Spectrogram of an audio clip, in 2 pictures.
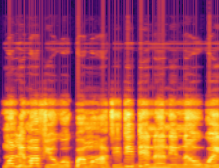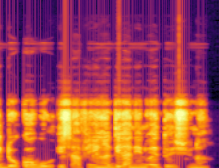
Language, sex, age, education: Yoruba, female, 30-45, tertiary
